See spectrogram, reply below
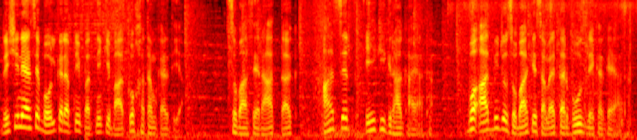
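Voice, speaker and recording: In a fairly low voice with lively, swinging intonation, a man tells a scripted horror cartoon story at a moderate pace. His delivery is dramatic, like a storyteller's, and faint music plays underneath.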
